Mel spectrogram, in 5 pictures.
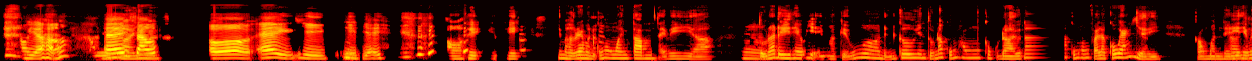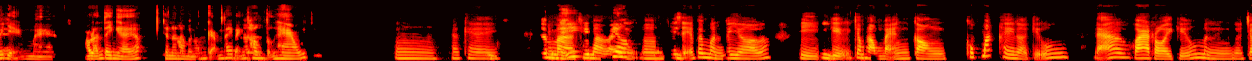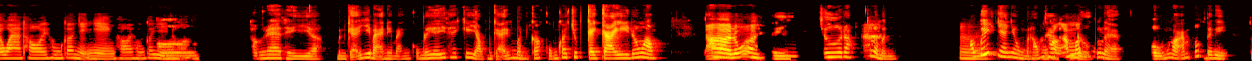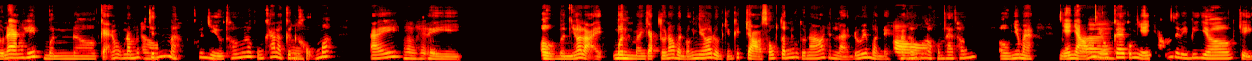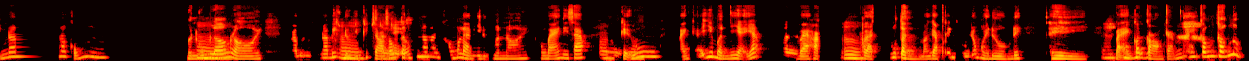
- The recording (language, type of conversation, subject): Vietnamese, unstructured, Bạn có lo sợ rằng việc nhớ lại quá khứ sẽ khiến bạn tổn thương không?
- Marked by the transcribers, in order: distorted speech; other background noise; tapping; laugh; unintelligible speech; static; unintelligible speech; background speech; mechanical hum; unintelligible speech; chuckle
